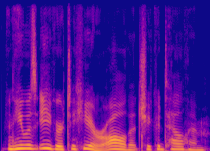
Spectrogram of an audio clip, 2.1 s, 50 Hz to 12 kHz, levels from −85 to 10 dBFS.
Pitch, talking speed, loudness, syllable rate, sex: 225 Hz, 340 wpm, -14 LUFS, 6.5 syllables/s, female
